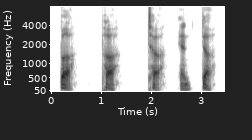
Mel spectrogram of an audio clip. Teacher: by blocking and releasing the air flow in the front part of the mouth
